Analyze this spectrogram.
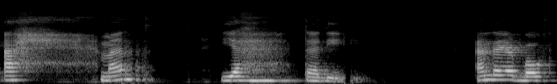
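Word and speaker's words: أحمد: Ha as in Muhammad Ahmad, usually wrongly pronounced as Muhammad, Ahmad.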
